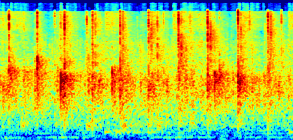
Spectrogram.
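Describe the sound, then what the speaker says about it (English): An audience at a junior insurance-awareness quiz grand finale claps for a team, a moderate, fairly steady round of applause with a few sharper claps mixed in. "Give them a round of applause, please."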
